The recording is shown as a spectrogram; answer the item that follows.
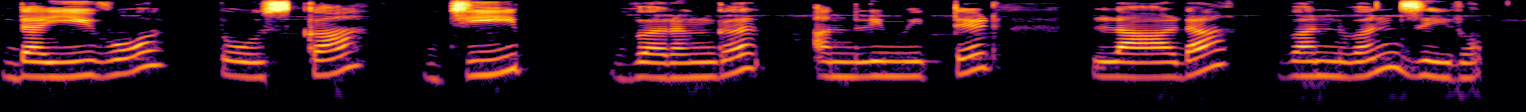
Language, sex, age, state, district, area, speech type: Telugu, female, 18-30, Telangana, Nirmal, rural, spontaneous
